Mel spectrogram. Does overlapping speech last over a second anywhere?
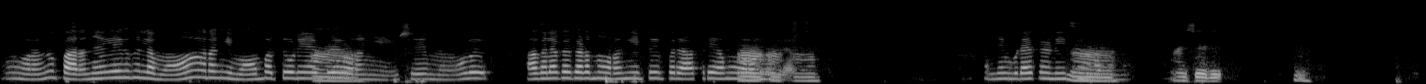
No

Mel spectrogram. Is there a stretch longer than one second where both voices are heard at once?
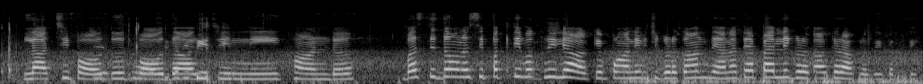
Yes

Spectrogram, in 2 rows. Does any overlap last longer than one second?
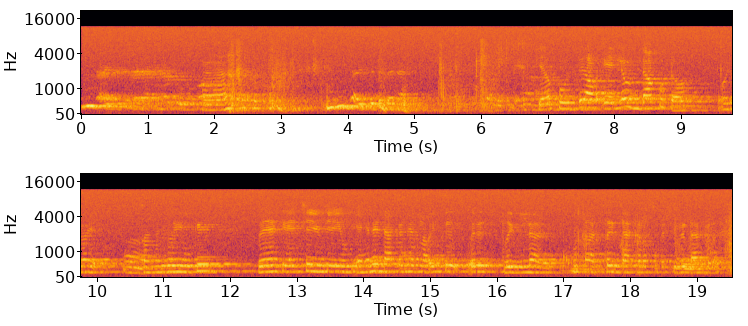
No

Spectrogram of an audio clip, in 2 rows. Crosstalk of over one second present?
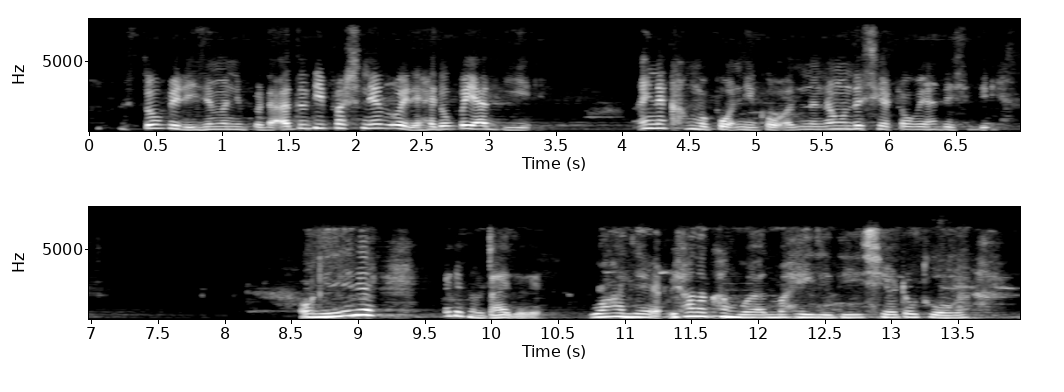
No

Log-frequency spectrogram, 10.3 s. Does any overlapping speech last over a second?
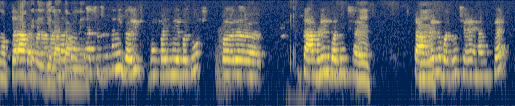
Yes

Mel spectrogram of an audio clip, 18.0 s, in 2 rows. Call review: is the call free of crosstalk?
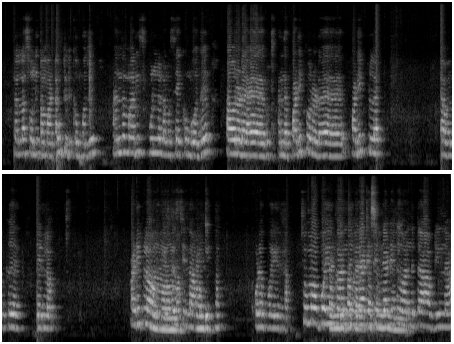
No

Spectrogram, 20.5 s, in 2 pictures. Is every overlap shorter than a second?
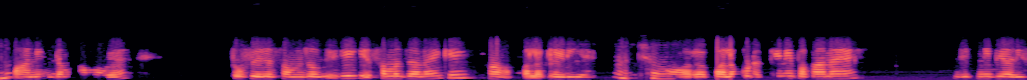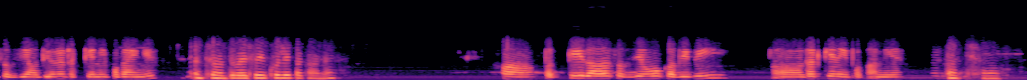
Yes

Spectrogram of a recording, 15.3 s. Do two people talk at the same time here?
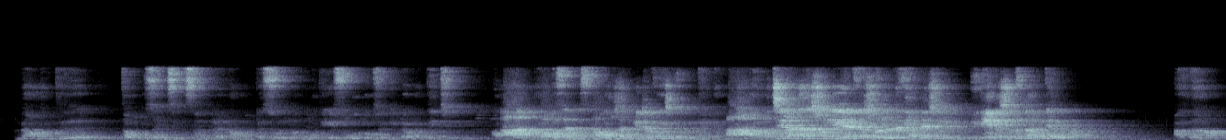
Yes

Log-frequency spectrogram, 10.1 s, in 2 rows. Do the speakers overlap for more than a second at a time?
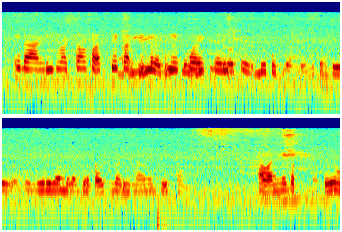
Yes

